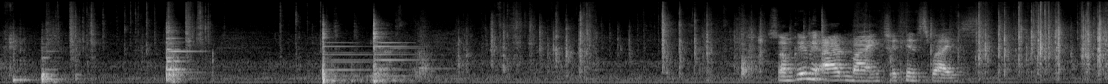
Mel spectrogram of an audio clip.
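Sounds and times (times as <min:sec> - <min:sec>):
cookware clanking: 0:01.7 - 0:02.2, 0:03.2 - 0:04.7.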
